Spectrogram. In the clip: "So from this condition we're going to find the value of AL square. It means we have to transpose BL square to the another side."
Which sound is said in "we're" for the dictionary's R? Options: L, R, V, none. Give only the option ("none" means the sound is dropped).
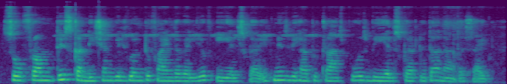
L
